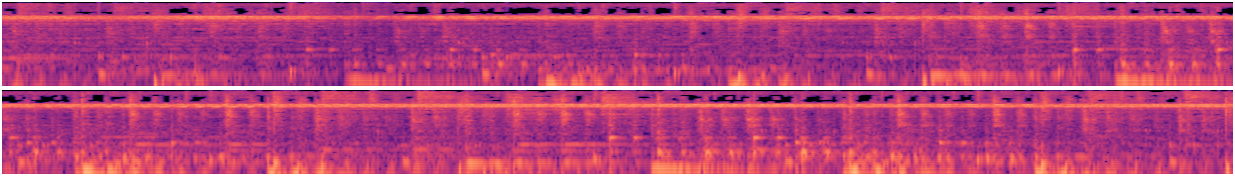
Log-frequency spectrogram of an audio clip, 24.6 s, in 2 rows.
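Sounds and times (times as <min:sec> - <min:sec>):
guitar: 0:00.0 - 0:24.6
drum noise: 0:13.0 - 0:17.5, 0:20.7 - 0:24.6.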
